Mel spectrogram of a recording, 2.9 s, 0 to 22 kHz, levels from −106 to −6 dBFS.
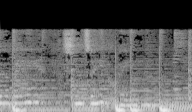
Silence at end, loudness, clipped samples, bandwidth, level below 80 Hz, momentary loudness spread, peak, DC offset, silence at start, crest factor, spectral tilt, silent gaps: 0 s; -25 LUFS; under 0.1%; 8.8 kHz; -26 dBFS; 6 LU; -8 dBFS; under 0.1%; 0 s; 16 dB; -4.5 dB/octave; none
